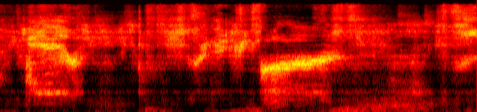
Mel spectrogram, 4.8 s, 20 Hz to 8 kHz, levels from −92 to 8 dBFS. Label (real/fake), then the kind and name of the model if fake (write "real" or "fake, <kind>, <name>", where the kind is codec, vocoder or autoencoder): fake, codec, SNAC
